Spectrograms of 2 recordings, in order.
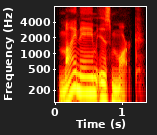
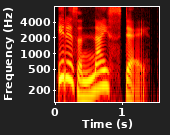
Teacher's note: The down sound tells the listener, stop. I am finished. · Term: the fall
